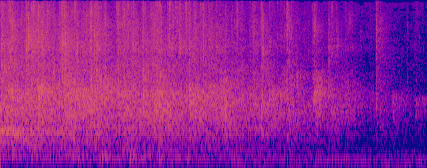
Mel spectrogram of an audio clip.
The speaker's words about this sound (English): Come on! Let's give a round of applause for that tonight.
